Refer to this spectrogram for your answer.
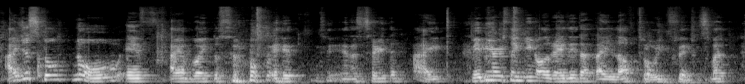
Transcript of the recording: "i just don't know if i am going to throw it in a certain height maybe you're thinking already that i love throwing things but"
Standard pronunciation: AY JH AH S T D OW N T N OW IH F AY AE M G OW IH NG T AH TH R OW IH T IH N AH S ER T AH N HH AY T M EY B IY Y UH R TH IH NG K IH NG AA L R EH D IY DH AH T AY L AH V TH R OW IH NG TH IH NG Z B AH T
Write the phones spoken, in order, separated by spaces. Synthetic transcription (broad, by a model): AY JH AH S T D OW N T N OW IH F AY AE M G OW IH NG T AH TH R OW IH T IH N AH S ER T AH N HH AY T M EY B IY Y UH R TH IH NG K IH NG AA L R EH D IY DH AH T AY L AH V T R OW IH NG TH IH NG S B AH T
